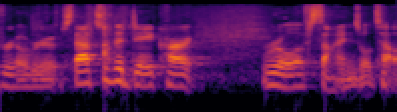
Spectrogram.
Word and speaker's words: Descartes: descarte rule of signs that's a french name it is pronounced descartes um so say we've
